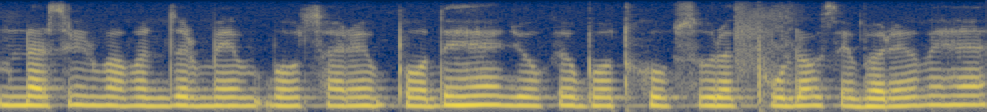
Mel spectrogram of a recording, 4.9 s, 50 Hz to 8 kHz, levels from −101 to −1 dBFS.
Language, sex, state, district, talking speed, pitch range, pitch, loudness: Hindi, female, Delhi, New Delhi, 205 wpm, 220-230 Hz, 225 Hz, -15 LUFS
